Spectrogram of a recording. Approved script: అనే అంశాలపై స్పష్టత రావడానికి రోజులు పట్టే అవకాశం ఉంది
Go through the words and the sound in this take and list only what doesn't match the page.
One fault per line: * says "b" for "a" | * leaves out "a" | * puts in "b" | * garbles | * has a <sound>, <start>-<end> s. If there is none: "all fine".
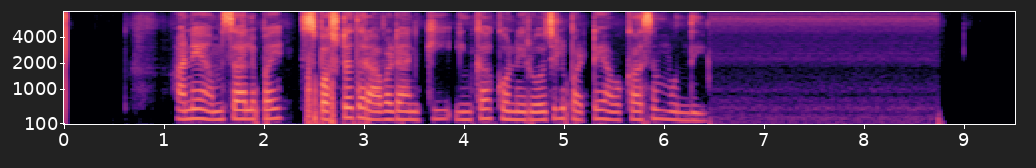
* puts in "ఇంకా కొన్ని"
